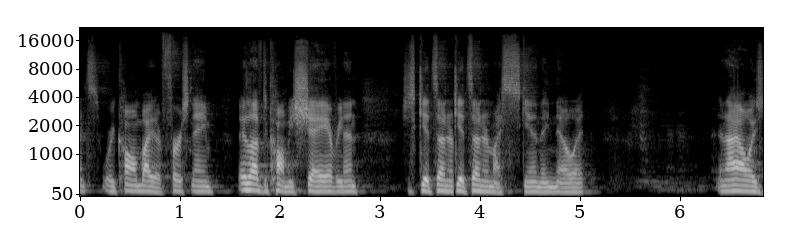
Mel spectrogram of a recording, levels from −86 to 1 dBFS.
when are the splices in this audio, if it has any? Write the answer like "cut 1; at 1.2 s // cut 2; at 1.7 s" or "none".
cut 1; at 2.6 s // cut 2; at 3.7 s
